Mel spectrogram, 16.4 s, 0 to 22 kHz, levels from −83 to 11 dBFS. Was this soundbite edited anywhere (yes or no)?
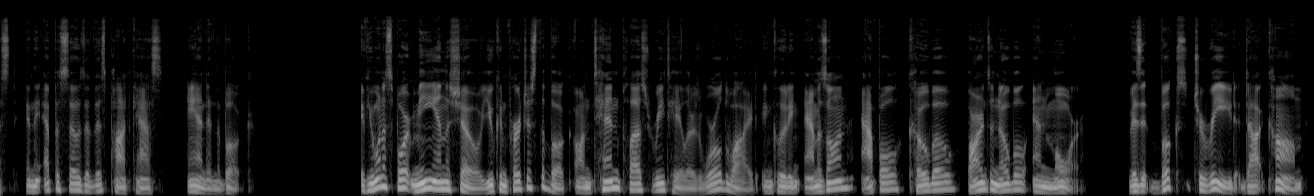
no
